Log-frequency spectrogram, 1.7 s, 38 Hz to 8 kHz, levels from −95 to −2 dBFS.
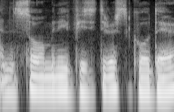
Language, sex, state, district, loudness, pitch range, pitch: English, male, Arunachal Pradesh, Lower Dibang Valley, -16 LUFS, 95-105 Hz, 100 Hz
